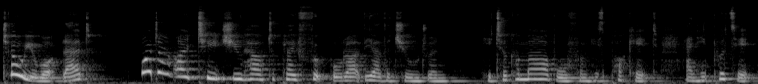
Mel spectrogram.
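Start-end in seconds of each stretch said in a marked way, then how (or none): 0.0-4.7 hearty fatherly character voice; Tom's dad. A narrator's reading. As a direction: propose it cheerily to a young son. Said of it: "Tom's dad said to him".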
